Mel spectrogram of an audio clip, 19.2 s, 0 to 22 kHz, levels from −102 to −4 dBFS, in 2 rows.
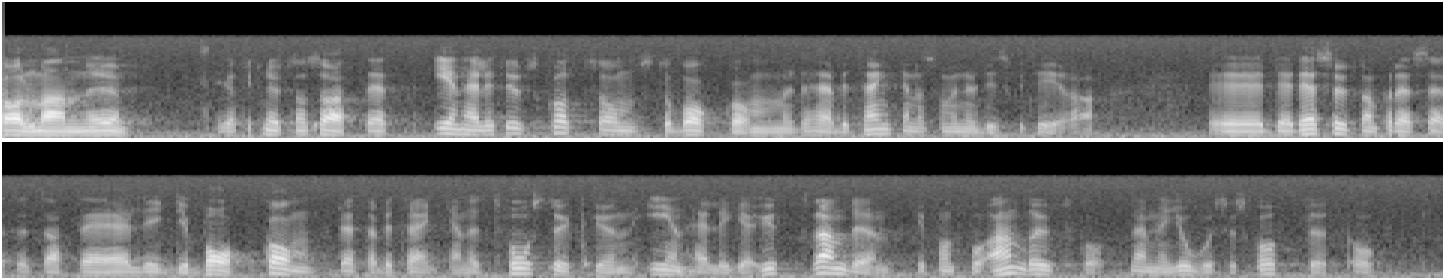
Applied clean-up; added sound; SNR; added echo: none; none; none; none.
